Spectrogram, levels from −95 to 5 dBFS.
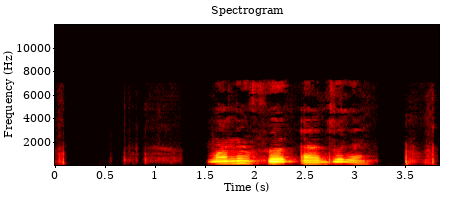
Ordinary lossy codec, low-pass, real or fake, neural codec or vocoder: AAC, 32 kbps; 7.2 kHz; fake; codec, 16 kHz, 8 kbps, FreqCodec, smaller model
